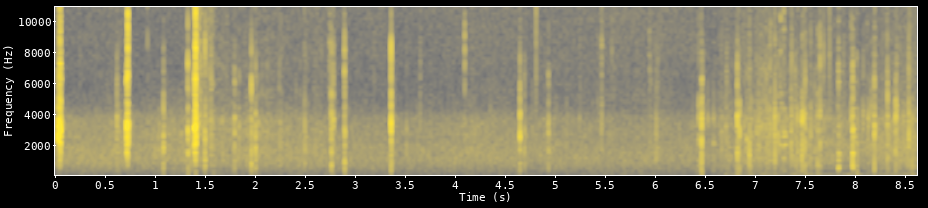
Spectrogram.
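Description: Scattered drops tapping on a tarp over a steady rain hiss. A low rumble swells over the last two seconds.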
